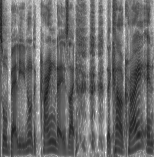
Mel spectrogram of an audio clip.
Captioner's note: mimicking sobbing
